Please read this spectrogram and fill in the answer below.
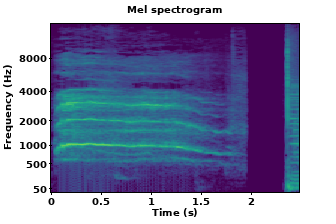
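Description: A person's long, high-pitched wail: one held note that slowly falls in pitch and fades out near the end.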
